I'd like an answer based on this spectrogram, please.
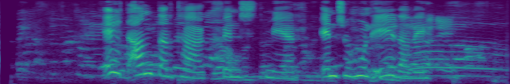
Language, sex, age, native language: Icelandic, female, 12, Icelandic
